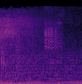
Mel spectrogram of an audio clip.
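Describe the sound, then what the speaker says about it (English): A goat bleats faintly in the Minecraft video game, a brief bleat over a low, steady in-game background hum. "Oh, it's a goat."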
